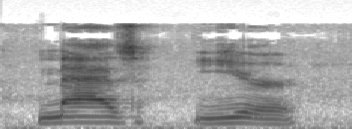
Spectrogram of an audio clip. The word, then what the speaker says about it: Mazur: And yes, his name is pronounced Mazur. M-A-Z-U-R. Mazur.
